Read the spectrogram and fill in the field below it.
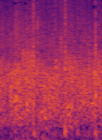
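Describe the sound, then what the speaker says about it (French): A short burst of dense, steady applause from a group, loud and close, clapping evenly throughout with no talk over it. "Il faut applaudir pour ces hommes."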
